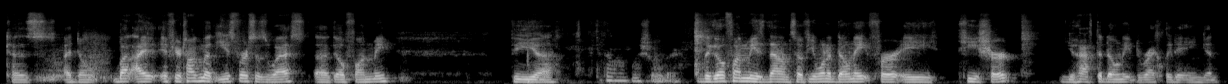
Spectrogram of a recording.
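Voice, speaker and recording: Man, soft-spoken, casual stream chat, easygoing, rambling, mid-pitched voice. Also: steady tone, normal speed, a little hiss or hum. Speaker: arm wrestler hosting a live chat stream. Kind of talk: casual live-stream chat reading comments.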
